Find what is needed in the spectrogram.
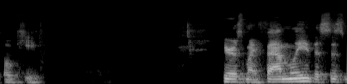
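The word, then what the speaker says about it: Oki: quick language lesson is how do you say hello in Blackfoot? It's O'Keefe.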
